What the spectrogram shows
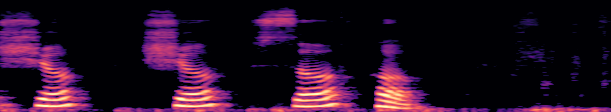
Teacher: इन व्यंजनों के उच्चारण में मुख से गर्म श्वास वायु रगड़ खाती हुई निकलती है। इसी कारण इन्हें ऊष्म व्यंजन कहते हैं।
